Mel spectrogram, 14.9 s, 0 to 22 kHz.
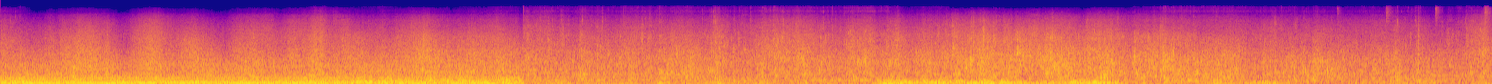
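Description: A 20 hp outboard motor running steadily under wind buffeting the microphone and water rushing past the hull. About five seconds in, the engine tone stops abruptly, leaving wind and water splashing.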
